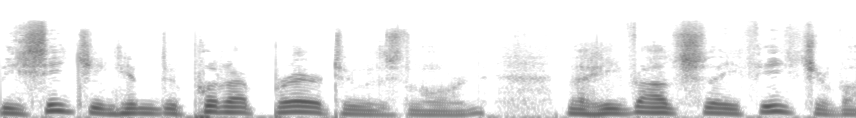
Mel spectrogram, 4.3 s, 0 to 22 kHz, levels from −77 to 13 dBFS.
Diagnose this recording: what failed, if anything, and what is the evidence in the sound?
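From 0.35 s to 3.36 s the speech turns dull and muffled, its treble largely gone, and a gritty, grainy noise rides under it until the clarity returns. This is a Bluetooth SBC bit pool drop at the codec stage. Under link congestion the encoder cut its bit budget, which fits a fall from a bit pool of 31 to 9, near 72 kbps. The upper sub-bands were starved and the remaining ones coarsely quantised.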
